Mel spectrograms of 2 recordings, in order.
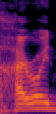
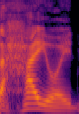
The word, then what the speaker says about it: hyoid: The hyoid bone? – It's the hyoid bone.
